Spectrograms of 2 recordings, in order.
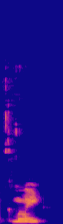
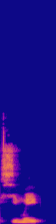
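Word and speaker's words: CMake: Кстати, кстати, они его произносят как кмейк, не как симейк.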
